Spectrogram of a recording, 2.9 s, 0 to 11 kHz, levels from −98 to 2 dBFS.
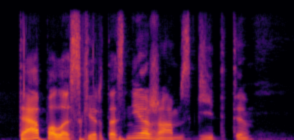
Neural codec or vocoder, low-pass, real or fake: none; 9.9 kHz; real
